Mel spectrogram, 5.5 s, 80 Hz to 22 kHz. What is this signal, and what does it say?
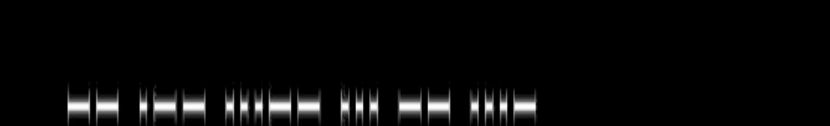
Morse code, heard as a keyed tone, about 25 wpm, 700 Hz. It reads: MW3SMV
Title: DXCC-100 Call Signs - 6 Characters - Repeated 2x - 25wpm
